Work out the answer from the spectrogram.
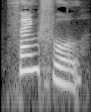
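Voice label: "thankful", English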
